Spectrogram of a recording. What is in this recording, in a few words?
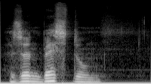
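"zijn best doen", Dutch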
